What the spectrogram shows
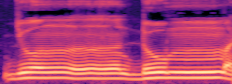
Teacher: Bunyi tanwinnya dimasukkan ke huruf mim.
